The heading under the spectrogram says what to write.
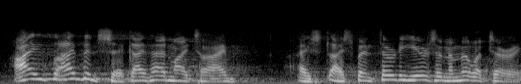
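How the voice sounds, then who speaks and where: Over noticeable background noise and audible room echo, a man with a high pitch speaks at a moderate pace. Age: 70s. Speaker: retired military veteran speaking at a public meeting. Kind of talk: public comment at a town hall. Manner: halting, repeats words; agitated, worked up.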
